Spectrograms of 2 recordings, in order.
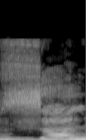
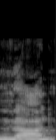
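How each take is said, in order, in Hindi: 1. पहला व्यंजन सीटी जैसा, सिसकारी वाला z है। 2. पहला व्यंजन नरम है, इसमें कोई सिसकारी नहीं। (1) "अब ज़ाल नहीं पढ़ना, सीटी की आवाज़ नहीं आएगी" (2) "हमने नरमी से पढ़ना है"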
